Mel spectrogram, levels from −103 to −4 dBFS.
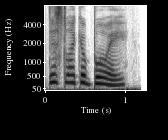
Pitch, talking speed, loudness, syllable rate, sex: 230 Hz, 190 wpm, -15 LUFS, 4.2 syllables/s, female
